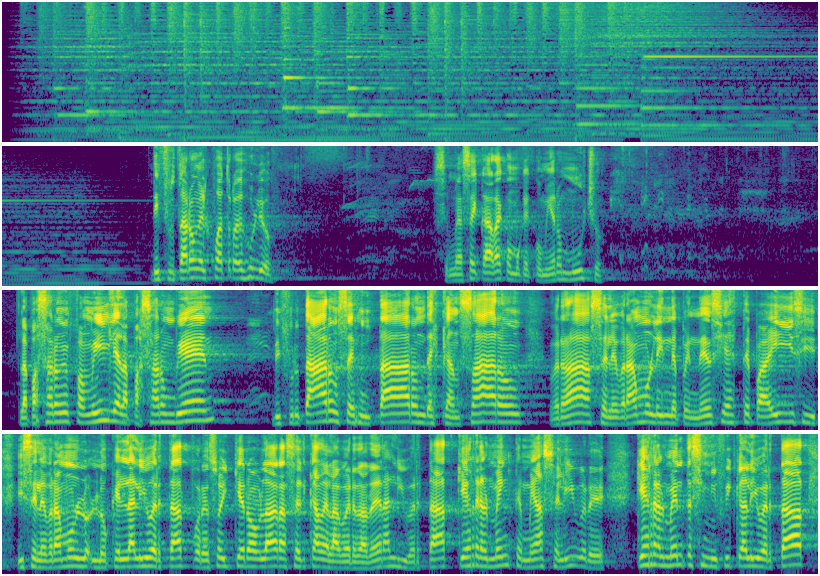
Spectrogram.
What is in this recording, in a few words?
Sermon Spanish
